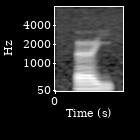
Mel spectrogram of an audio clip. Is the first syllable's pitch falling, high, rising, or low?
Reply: low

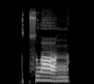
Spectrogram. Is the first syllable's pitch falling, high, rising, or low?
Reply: low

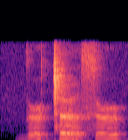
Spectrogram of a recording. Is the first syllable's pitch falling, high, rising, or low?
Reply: rising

